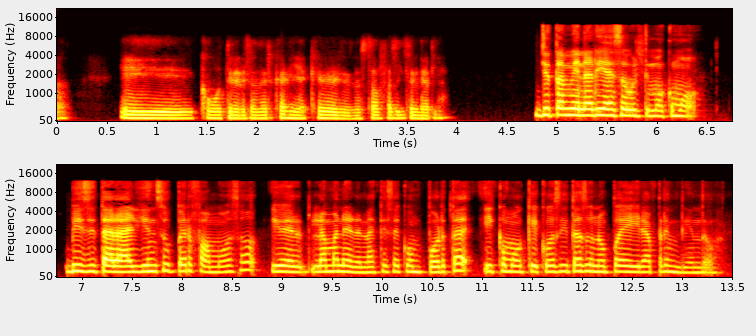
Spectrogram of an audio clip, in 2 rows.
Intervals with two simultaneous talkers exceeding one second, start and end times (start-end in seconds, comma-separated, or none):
none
